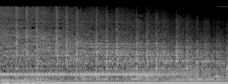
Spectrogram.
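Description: Theme music ending on one loud sustained chord, a steady held tone over a deep bass drone.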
